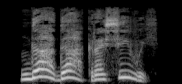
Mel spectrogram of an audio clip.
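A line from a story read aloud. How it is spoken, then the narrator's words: Joyful repetition. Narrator (Russian): она радостно повторила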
